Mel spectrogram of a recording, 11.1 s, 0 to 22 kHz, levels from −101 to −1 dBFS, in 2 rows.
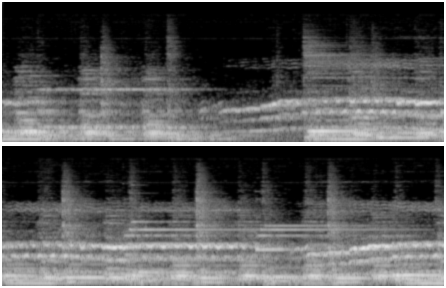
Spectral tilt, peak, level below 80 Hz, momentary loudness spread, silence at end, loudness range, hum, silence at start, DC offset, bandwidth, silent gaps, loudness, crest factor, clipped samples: -7.5 dB/octave; -4 dBFS; -44 dBFS; 12 LU; 0 s; 6 LU; none; 0 s; under 0.1%; 8.2 kHz; none; -19 LUFS; 14 dB; under 0.1%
